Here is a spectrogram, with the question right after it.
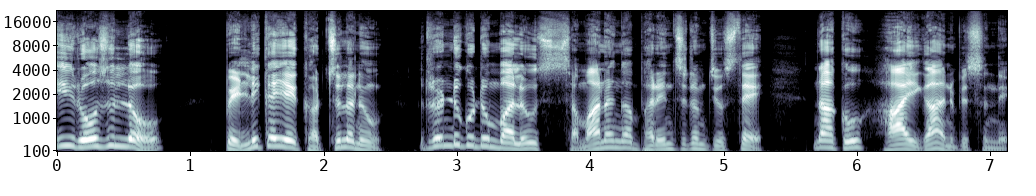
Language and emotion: Telugu, happy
